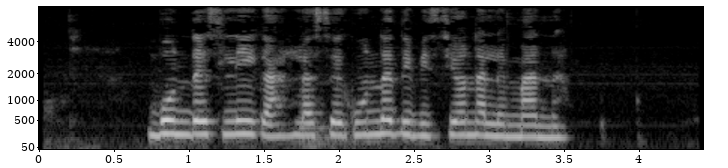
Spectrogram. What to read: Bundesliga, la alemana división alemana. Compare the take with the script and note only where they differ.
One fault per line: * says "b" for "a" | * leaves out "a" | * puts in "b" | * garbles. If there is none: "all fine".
* says "segunda" for "alemana"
